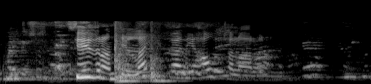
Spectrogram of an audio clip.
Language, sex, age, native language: Icelandic, female, 18-19, Icelandic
